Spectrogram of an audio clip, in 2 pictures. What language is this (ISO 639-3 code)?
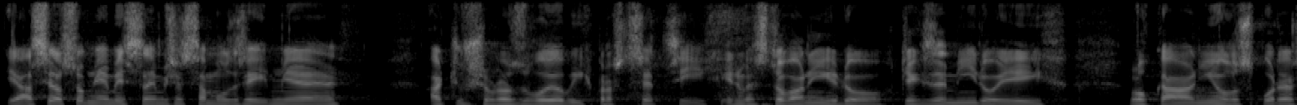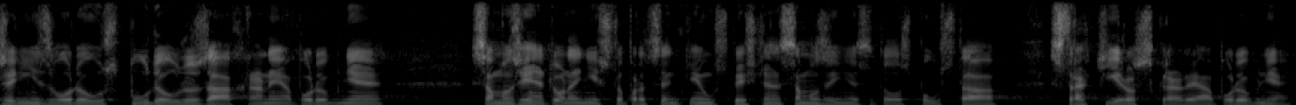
ces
